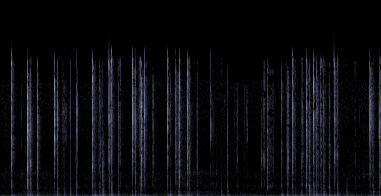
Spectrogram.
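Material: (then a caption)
Plastic. Long acrylic nail tips and fingertips type on the backlit black plastic keys of a MacBook Pro keyboard set in a silver aluminium body. The result is a steady run of quick, dry clicks and soft taps, each with a low thud and a bright, sharp edge that dies away almost instantly, with a few louder strikes scattered through the bursts.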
